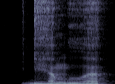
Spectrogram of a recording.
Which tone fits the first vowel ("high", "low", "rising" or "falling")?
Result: falling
